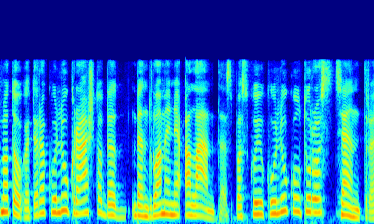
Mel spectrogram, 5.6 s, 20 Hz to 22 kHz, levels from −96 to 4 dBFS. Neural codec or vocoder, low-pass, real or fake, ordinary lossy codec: codec, 16 kHz, 4 kbps, X-Codec, HuBERT features, trained on LibriSpeech; 7.2 kHz; fake; AAC, 48 kbps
